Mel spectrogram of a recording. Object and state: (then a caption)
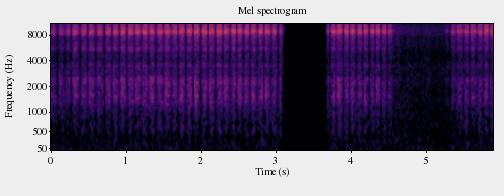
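Pencil drawing on a paper sketchbook. A yellow wooden graphite pencil scratches rapidly back and forth across the thin white sheets of a hand-held spiral notepad while drawing, making a dense, bright, rhythmic scratching with a high hiss. The strokes stop for about half a second of silence just after the three-second mark, then resume, drop to a softer, quieter rubbing for a moment, and pick back up to the same brisk scratching.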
